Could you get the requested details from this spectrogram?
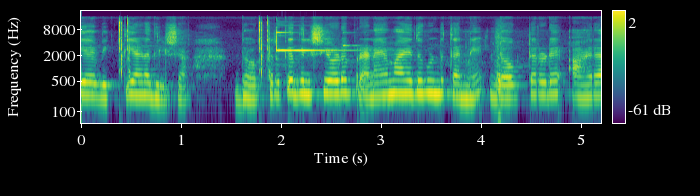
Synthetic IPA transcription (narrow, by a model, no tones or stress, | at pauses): jɐʋjɐk̚t̪ijaːɳɨd̪ilʂɐ | ɖo̞ːkʈɐrkɨd̪ilʂɐjo̞ːɽe̞prɐ̰ɳɐjɐmaːjɐðuɣo̞ɳɖɨt̪ɐnːe̞ɖo̞ːk̚ʈɐruɽe̞ʔaːɾa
